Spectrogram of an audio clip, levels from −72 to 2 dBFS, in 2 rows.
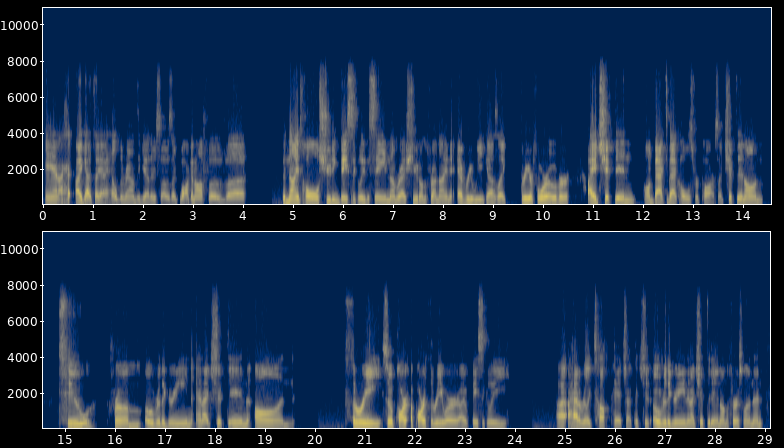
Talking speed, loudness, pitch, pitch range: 210 wpm, -20 LUFS, 105 Hz, 100-115 Hz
